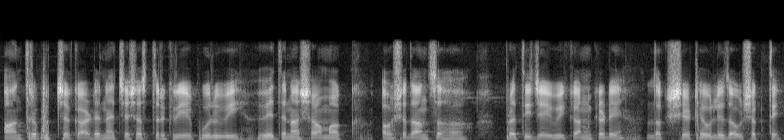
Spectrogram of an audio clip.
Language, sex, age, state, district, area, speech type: Marathi, male, 18-30, Maharashtra, Buldhana, rural, read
